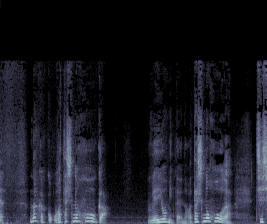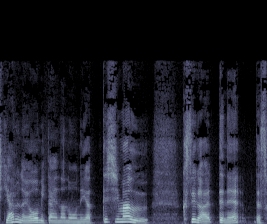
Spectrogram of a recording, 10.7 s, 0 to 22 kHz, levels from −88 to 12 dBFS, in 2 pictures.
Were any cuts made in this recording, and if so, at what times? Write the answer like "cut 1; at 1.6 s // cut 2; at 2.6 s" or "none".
none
